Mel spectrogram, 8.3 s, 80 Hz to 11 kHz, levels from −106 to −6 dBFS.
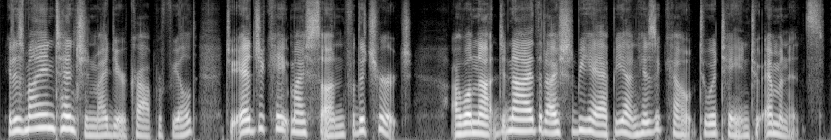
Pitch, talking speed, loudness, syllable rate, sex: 205 Hz, 215 wpm, -19 LUFS, 5.9 syllables/s, female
